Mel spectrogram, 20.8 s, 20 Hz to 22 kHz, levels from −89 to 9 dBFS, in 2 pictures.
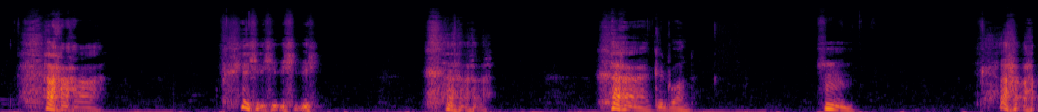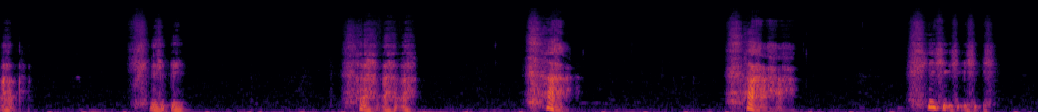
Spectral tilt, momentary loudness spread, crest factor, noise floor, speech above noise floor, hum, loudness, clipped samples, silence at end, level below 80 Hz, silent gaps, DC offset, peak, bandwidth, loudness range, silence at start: -6.5 dB/octave; 22 LU; 28 dB; -68 dBFS; 39 dB; none; -31 LUFS; under 0.1%; 0.2 s; -54 dBFS; none; under 0.1%; -6 dBFS; 14 kHz; 9 LU; 0.1 s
